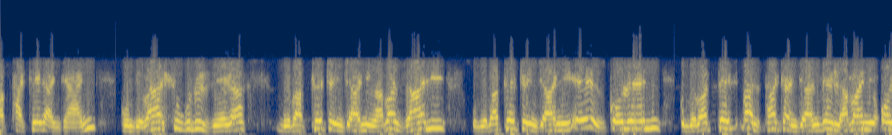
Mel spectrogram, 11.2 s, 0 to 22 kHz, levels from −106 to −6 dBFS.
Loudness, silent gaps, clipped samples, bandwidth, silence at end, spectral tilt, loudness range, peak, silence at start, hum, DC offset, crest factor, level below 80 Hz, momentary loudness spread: -19 LUFS; none; under 0.1%; 4.1 kHz; 0 s; -5.5 dB/octave; 2 LU; -8 dBFS; 0 s; none; under 0.1%; 10 dB; -46 dBFS; 5 LU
